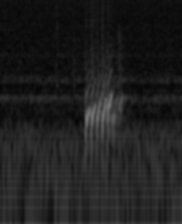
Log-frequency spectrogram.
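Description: A video game plays a quick rising run of chiming notes.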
